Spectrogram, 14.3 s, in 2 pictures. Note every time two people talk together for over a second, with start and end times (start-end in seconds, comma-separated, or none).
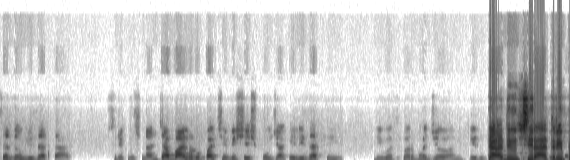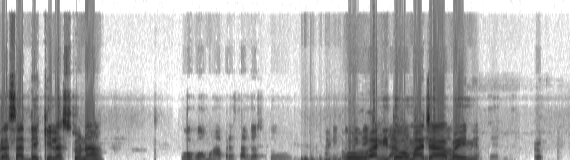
6.1-7.5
